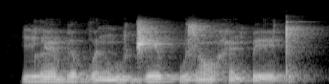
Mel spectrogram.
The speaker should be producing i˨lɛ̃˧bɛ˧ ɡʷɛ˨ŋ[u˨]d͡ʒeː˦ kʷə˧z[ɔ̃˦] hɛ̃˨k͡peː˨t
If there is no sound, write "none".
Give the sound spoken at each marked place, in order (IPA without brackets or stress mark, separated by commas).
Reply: u˨, ɔ̃˦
